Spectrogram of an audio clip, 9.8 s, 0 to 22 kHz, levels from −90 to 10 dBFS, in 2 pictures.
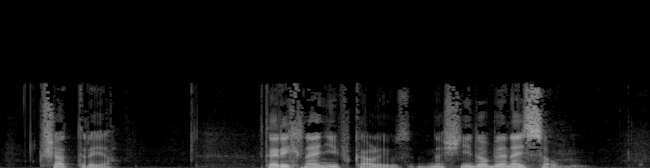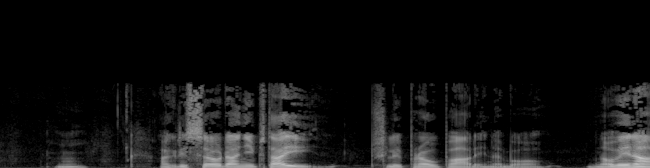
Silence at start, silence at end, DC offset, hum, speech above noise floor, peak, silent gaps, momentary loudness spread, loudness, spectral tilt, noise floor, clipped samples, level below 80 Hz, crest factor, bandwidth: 0.3 s; 0 s; under 0.1%; none; 44 dB; -4 dBFS; none; 17 LU; -27 LUFS; -4.5 dB/octave; -70 dBFS; under 0.1%; -54 dBFS; 24 dB; 11.5 kHz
